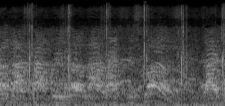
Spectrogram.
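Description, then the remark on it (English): A large crowd of student protesters calling for an end to the conflict in Gaza chants in unison, a loud steady roar of many voices punctuated by rhythmic accents roughly twice a second, with no single voice standing out. “The protesters there and at other schools calling for an end to the conflict in Gaza.”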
